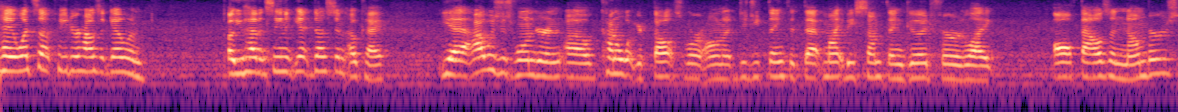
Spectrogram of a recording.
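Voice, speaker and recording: A slight Southern US accent with ordinary pitch variation, over noticeable background noise. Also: woman, fairly high pitch for a woman, moderate pace. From Mississippi, US South. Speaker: lottery YouTuber. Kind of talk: casual live-stream chat. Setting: live stream. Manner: casual, filler-heavy.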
